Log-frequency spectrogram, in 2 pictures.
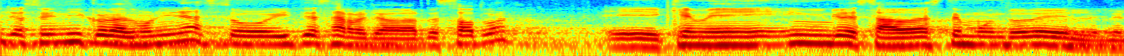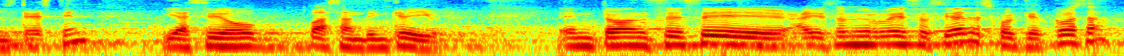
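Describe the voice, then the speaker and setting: A young man with a Bogotá Colombian Spanish accent gives a conference talk, hesitating often and leaning on fillers. His voice is fairly high and a little mellow, and the conference hall adds a long reverb.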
